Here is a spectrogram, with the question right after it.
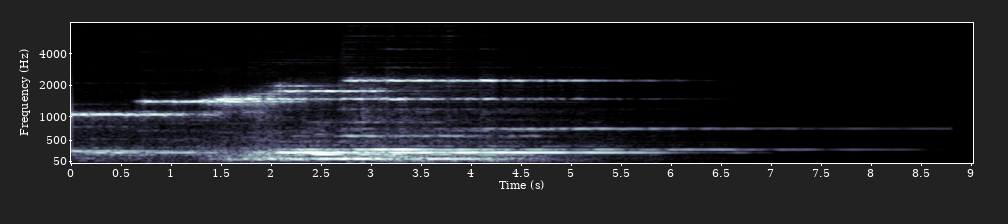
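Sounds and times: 
creepy circus music: 0.2 - 5.7.

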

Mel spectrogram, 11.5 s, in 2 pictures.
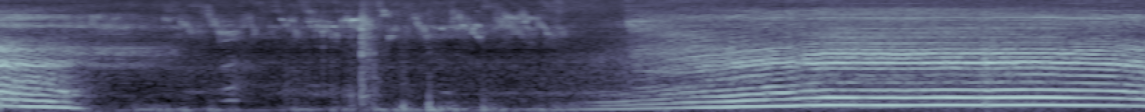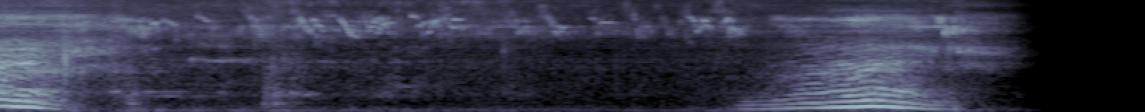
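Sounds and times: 
cow mooing at farm: 3.0 - 6.2, 9.6 - 10.6.

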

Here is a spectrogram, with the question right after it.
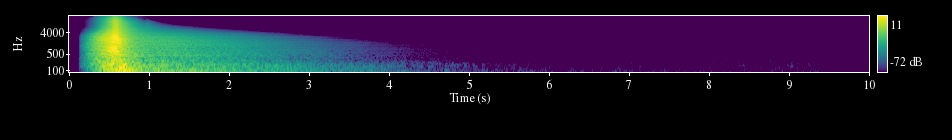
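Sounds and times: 
powerful blow: 0.3 - 2.9.

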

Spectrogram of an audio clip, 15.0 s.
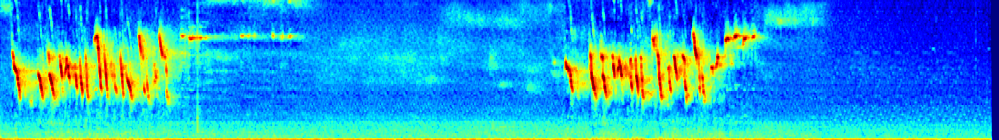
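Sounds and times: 
exotic bird crying: 0.0 - 4.6, 6.4 - 12.6.

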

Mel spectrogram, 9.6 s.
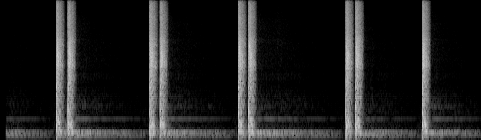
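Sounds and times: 
hand slap: 1.1 - 1.5, 3.0 - 3.4, 4.8 - 5.2, 6.9 - 7.3, 8.4 - 8.7.

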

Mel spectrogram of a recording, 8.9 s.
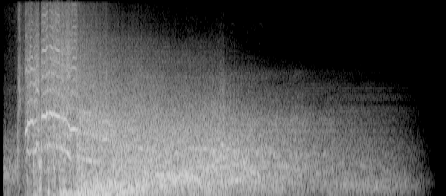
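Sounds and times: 
superhero launching: 0.4 - 6.4.

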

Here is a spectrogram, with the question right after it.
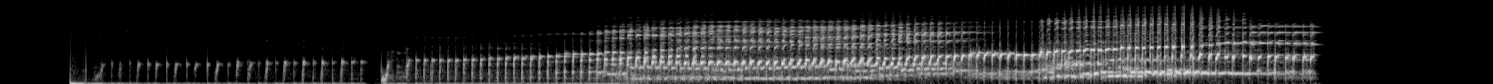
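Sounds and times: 
funny sound effect: 3.9 - 13.2.

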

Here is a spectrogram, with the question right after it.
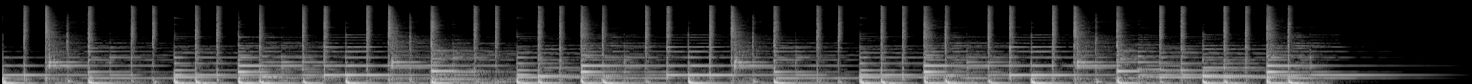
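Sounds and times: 
easy tune: 0.0 - 14.4.

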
